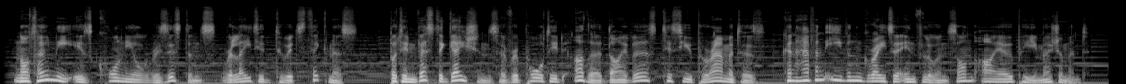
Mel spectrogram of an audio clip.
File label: british technical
